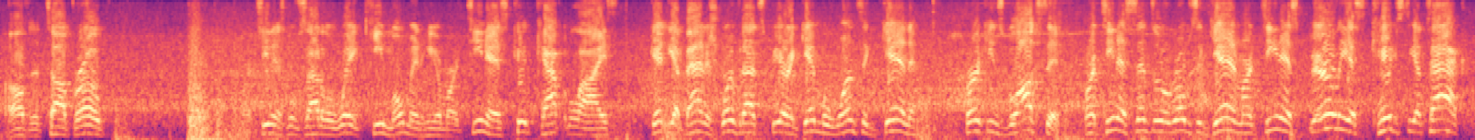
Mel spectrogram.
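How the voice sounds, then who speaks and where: A man's voice: high-pitched, moderate pace. A man doing live pro wrestling play-by-play commentary in short clipped calls and dramatic rhetorical questions. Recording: noisy venue with loud crowd. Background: crowd noise.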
